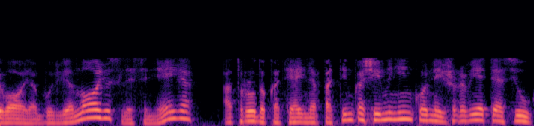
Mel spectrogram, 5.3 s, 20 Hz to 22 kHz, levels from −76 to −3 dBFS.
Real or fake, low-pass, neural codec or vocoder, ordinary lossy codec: fake; 7.2 kHz; codec, 16 kHz, 0.7 kbps, FocalCodec; AAC, 16 kbps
